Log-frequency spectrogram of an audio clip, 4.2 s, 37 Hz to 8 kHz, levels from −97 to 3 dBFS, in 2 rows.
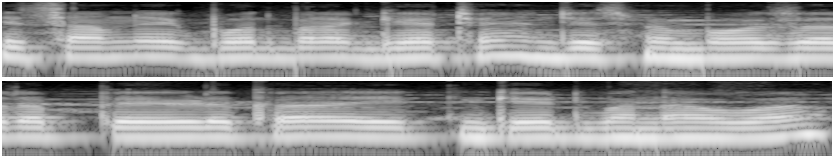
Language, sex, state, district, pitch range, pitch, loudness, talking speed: Hindi, male, Chhattisgarh, Kabirdham, 145-150 Hz, 145 Hz, -13 LUFS, 230 wpm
